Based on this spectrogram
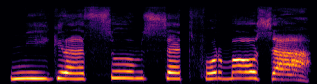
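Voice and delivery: high, loud, slow possessed yell; yelled Latin. Acted. Possessed woman yelling Latin at exorcist, high yell. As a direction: scream the Latin at the priest. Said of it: "Rosaria yelled in Latin".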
